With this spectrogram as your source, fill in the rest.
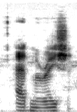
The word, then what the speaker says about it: admiration: Can you hear the I? Admiration. Admiration. Admiration. It's very difficult to hear it in there. Okay, it's almost gone completely. So we call this our. It's definitely changed. It's no longer a long I sound. It's now a schwa.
